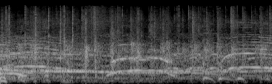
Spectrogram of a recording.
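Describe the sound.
An audience applauds in a steady, dense wash of clapping that holds at an even level throughout, with voices and cheers rising and falling within the crowd noise.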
